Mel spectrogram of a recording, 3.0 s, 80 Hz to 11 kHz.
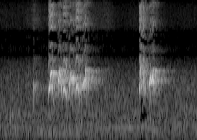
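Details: Gogo, a 9-week-old Chow Chow puppy, playing with a cardboard box; two short high squealing yelps with a bright upper band, the first long and wavering, the second brief, over a quiet room.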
